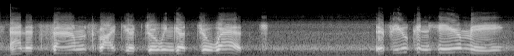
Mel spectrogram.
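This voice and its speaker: Older mother on a voicemail: bright, insistent voice, fretful advice, muffled phone sound. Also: mid-range voice. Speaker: mother phoning her adult daughter. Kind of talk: leaving a voicemail. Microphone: telephone. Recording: dull, noisy answering-machine phone recording.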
